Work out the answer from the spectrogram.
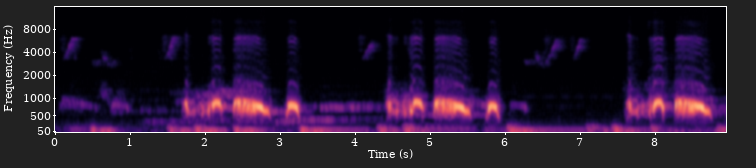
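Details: Spotted dove decoy song, 'giọng còi' style, also known as 'giọng kim', 2022: three coo phrases about three seconds apart, each of quick hooked notes and a drawn-out croon, with low muffled thumps beneath.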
